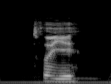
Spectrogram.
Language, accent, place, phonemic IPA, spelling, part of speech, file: French, France, Lyon, /tʁœ.je/, treuiller, verb, LL-Q150 (fra)-treuiller.wav
- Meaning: to winch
